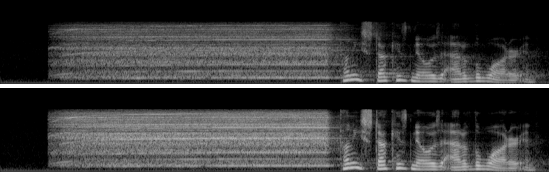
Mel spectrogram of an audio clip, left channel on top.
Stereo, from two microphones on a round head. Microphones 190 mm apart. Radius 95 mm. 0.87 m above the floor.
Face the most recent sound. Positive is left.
turn(degrees=-45)  # may be behind; listen again after turning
